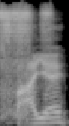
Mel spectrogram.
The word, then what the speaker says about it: Fage: It looks like it says, like, Fage or Fage, but it's pronounced Faye, F-A-G-E.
